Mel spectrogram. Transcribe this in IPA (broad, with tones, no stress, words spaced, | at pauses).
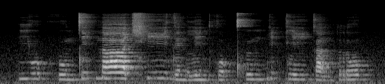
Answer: ju˦˥ʔhu˩˦n ti˥˩t̚naː˥˩t͡ɕʰiː˥˩de˨˩n li˩˦nko˨˩k̚pʰɯ˦˥ŋ bi˥˩t̚kliː˧ka˨˩n pro˥˩k̚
